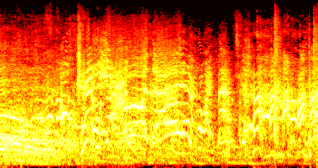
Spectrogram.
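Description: A young woman shouts angrily.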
